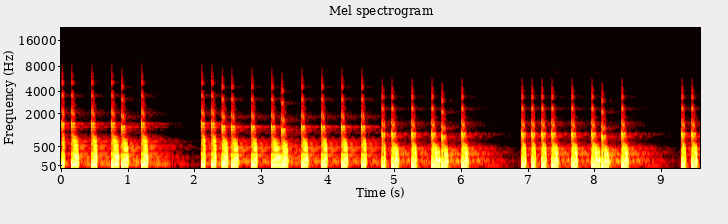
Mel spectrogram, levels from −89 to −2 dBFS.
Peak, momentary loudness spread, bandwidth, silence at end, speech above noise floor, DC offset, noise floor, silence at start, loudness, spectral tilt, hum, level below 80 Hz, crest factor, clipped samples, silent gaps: 0 dBFS; 6 LU; 5.4 kHz; 0.05 s; 44 dB; 0.4%; -57 dBFS; 0 s; -16 LUFS; -11 dB/octave; none; -18 dBFS; 14 dB; under 0.1%; none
